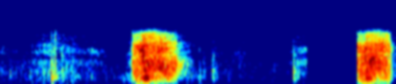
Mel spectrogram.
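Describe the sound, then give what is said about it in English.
Two loud sneezes, about two seconds apart, each a sharp breathy burst preceded by faint intakes of breath, with quiet pauses between and no talking. “I had a sneeze there.”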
